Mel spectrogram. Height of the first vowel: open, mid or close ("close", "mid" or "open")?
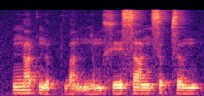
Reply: open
